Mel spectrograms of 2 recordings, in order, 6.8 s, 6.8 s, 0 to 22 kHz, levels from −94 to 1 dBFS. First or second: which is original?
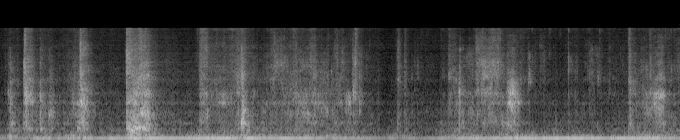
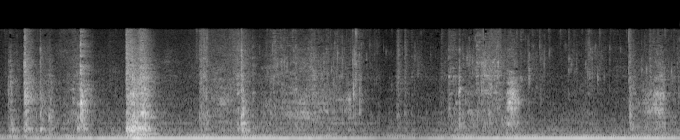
second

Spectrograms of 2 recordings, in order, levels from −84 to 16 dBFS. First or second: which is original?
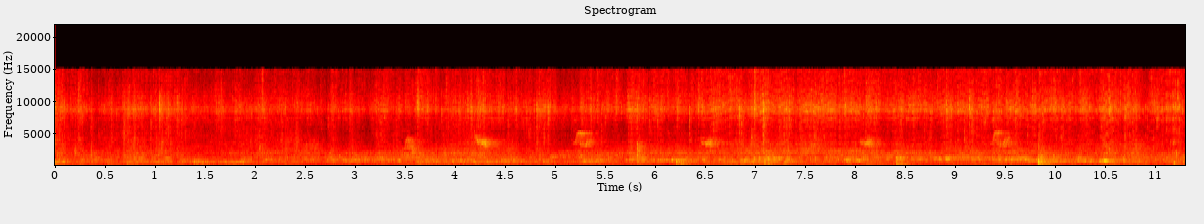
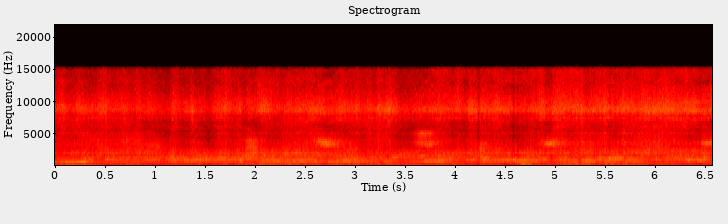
first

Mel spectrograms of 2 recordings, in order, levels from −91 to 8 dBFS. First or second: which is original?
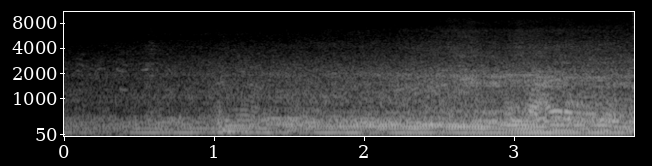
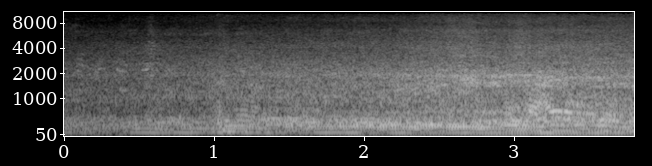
first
